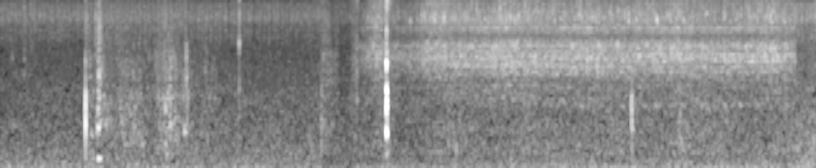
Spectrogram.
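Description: Spinning reel being cranked, its steady high whirr running for about three seconds as line is wound in with a small fish on, after a few sharp clicks from handling the rod and reel.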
